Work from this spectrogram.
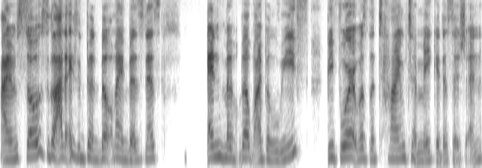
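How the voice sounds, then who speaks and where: Her tone bright and sharp, a woman speaks at a fairly quick pace with lively intonation. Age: 30s. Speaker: area manager in direct sales, former college volleyball coach. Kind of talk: motivational team call. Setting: online call. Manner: fast.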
